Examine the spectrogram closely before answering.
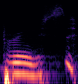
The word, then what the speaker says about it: Brousset: Brousset, I hope I got that right, Mothers for Peace. I like that pronunciation. It's French and it means Savannah grass but it's pronounced Bruce.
